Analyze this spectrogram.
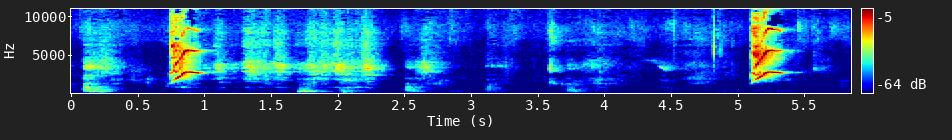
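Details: Male domestic red local canary, a five-month-old ready for pairing, gives a ngerek mating call during pairing: sharp rising whistled notes near the start and again at five seconds, with softer chirps and knocks between.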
